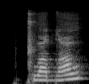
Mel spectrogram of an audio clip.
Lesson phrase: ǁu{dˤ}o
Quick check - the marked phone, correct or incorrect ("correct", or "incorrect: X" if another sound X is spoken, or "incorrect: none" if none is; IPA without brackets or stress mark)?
correct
